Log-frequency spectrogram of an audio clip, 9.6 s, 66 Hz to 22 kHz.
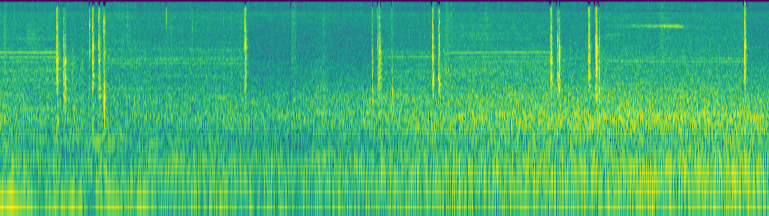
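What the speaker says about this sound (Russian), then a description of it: "Сиденье у нас возвращается, как мы запрограммировали, на второе положение." Power seat motor in a BMW X5 E53 driving the seat back to a stored memory position: a steady low electric whir runs throughout, close up, with a few sharp clicks and taps at intervals.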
